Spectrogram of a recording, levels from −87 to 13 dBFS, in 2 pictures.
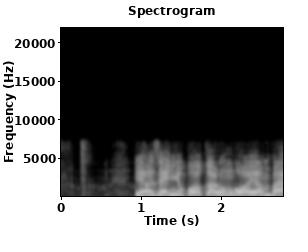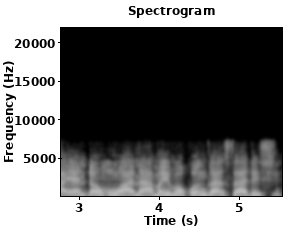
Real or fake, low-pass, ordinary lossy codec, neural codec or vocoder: fake; 7.2 kHz; none; codec, 16 kHz, 4.8 kbps, FACodec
